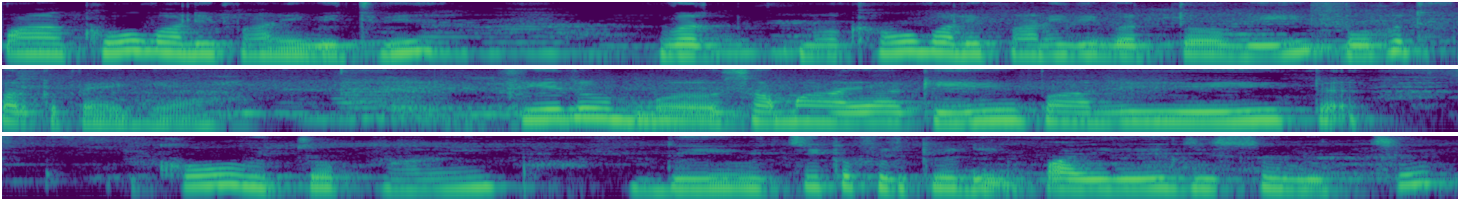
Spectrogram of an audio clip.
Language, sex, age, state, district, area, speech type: Punjabi, female, 30-45, Punjab, Ludhiana, urban, spontaneous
